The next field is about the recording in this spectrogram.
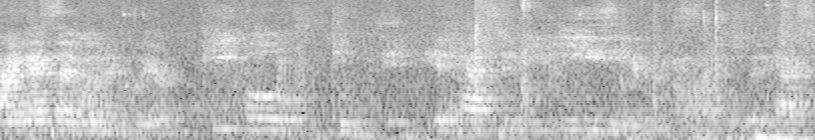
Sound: speaking off microphone

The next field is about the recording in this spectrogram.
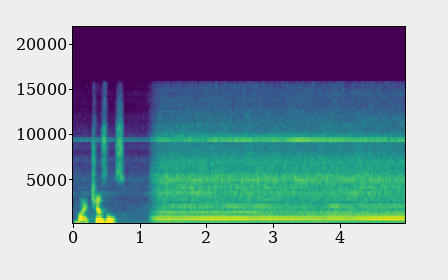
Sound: machine whirring

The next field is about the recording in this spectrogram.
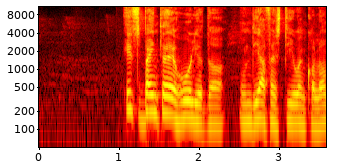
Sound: speaking spanish

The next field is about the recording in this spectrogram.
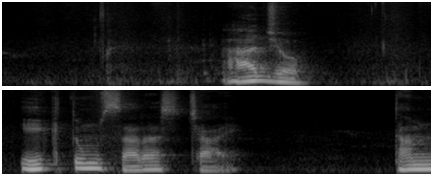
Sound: speaking Gujarati

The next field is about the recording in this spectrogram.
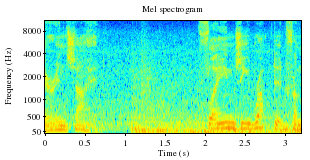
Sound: sound of explosion

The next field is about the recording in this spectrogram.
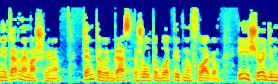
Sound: Ukrainian

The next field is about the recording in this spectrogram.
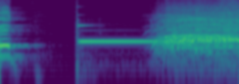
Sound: bell chimes; audience applause

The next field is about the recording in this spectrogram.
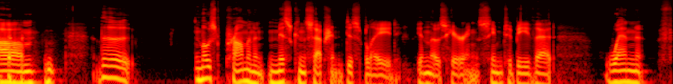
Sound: chuckle

